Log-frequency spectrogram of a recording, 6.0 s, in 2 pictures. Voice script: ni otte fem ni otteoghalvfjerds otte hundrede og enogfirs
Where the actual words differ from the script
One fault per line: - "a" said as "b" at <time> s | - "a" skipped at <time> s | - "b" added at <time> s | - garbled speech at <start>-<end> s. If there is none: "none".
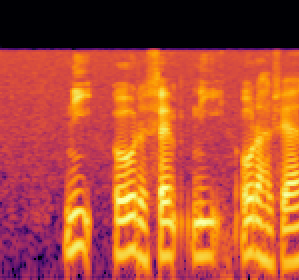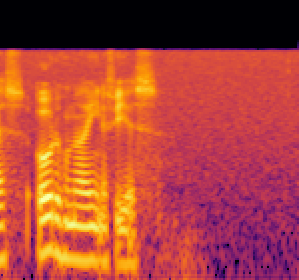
none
